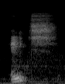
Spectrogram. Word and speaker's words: Aitch: His name is Aitch. Uh, it's spelled like A I T C Aitch.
